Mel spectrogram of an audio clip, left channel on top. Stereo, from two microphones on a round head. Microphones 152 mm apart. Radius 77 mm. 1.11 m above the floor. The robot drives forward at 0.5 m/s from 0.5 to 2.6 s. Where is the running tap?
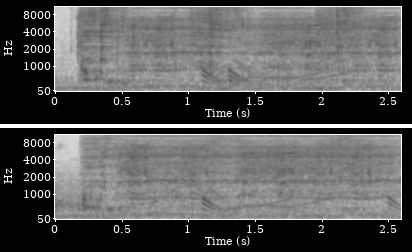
65° left (ahead or behind), 6.5 m; by 2.5 s 55° left (ahead or behind), 7 m.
